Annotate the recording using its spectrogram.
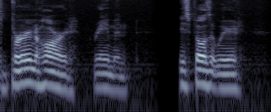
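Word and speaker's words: Bernhard: It's burn hard.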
